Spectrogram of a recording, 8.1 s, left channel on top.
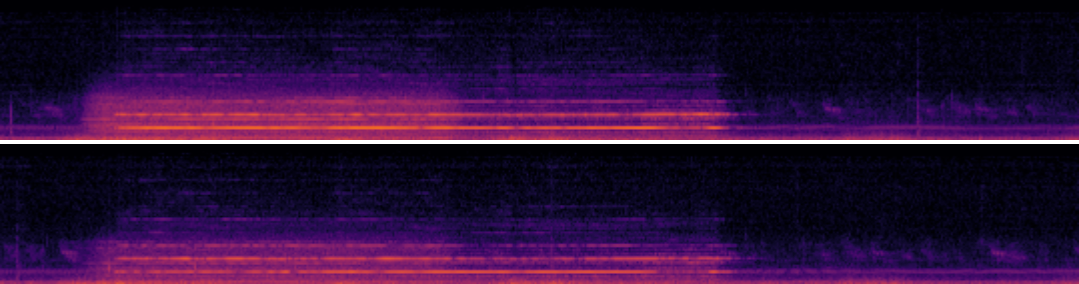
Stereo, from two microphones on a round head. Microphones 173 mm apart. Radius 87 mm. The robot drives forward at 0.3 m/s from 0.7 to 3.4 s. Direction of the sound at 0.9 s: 15° left (ahead or behind).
